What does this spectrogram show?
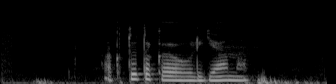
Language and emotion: Russian, sad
